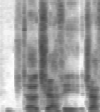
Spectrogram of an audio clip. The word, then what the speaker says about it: Chafee: I mean, Chaffee, or I can't remember how to pronounce it. Chafee.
